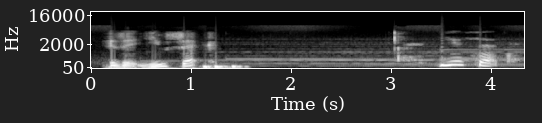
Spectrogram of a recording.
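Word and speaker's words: Yuksek: and maybe you can help me with the pronunciation of this guy's name. Is it Yusek? Yusek. It's Y-U-K-S-E-K-A, Yusek, Sunrise.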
